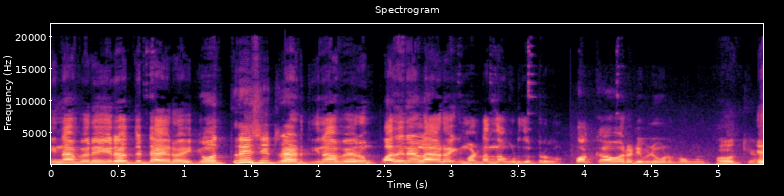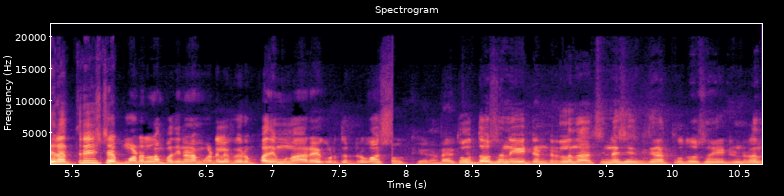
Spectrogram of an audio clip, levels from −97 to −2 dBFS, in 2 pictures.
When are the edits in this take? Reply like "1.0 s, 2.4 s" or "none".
3.8 s, 7.9 s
